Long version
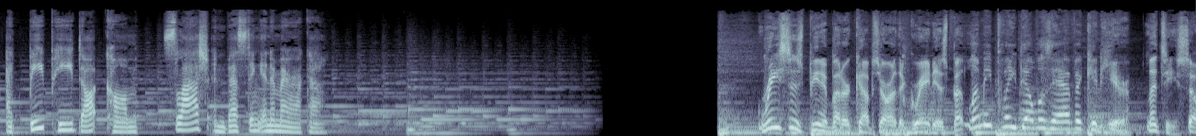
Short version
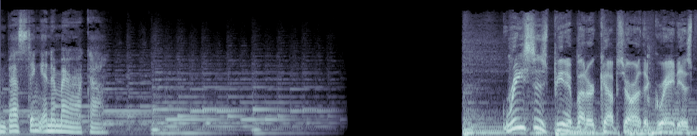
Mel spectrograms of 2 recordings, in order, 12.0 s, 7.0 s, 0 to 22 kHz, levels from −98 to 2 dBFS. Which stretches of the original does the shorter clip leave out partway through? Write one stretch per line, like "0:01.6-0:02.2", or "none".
0:03.2-0:03.6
